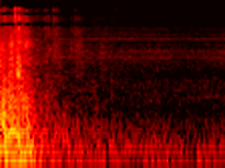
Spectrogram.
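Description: A heavy piece of wood thuds down onto a metal trailer.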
